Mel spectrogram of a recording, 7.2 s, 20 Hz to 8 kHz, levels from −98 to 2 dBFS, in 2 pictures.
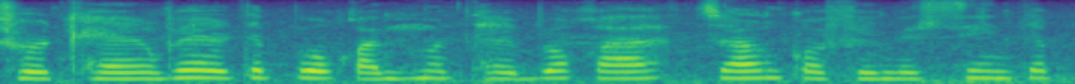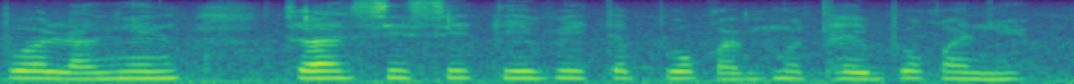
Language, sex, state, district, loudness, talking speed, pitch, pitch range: Mizo, female, Mizoram, Aizawl, -18 LUFS, 220 wpm, 245 Hz, 230-250 Hz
